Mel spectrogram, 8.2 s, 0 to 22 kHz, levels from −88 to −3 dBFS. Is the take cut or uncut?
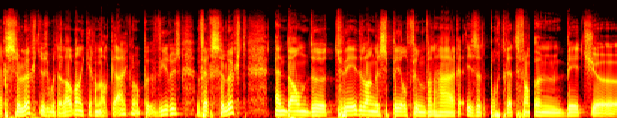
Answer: cut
